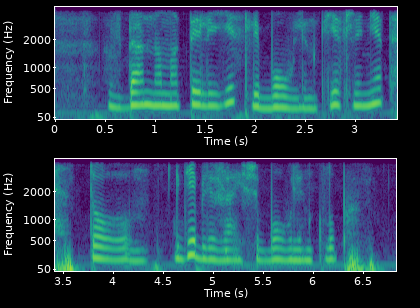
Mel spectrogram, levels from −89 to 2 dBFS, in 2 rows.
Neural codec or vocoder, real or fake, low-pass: autoencoder, 48 kHz, 128 numbers a frame, DAC-VAE, trained on Japanese speech; fake; 3.6 kHz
